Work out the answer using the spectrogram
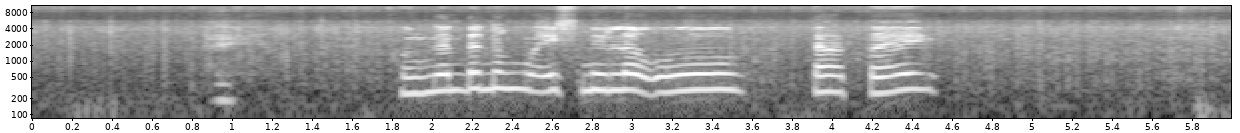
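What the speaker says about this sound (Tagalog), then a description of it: "naririnig niyo ba yung patak na ulan?" Light rain patters steadily in the background on a rainy countryside walk, soft and constant, while a person speaks over it for a few seconds.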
